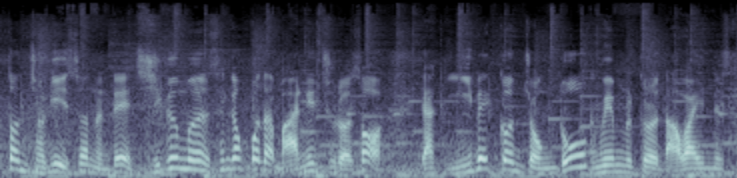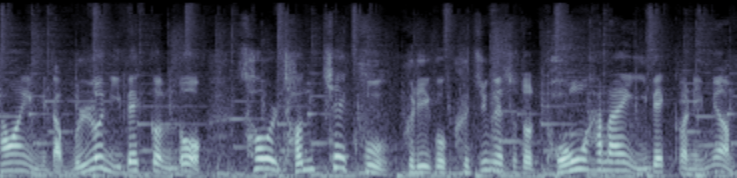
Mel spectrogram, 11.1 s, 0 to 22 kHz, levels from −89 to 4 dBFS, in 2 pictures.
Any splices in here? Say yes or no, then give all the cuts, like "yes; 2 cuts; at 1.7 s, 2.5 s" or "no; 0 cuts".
no; 0 cuts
